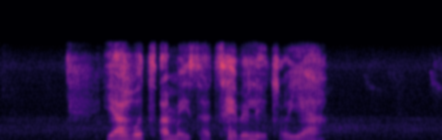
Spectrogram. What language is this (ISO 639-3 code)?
sot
